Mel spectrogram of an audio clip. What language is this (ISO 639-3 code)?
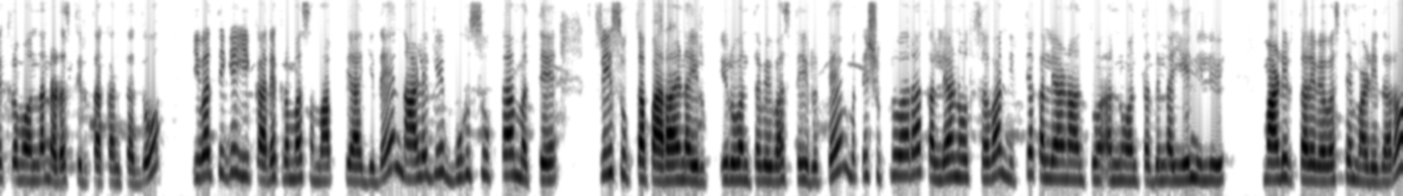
kan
